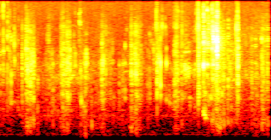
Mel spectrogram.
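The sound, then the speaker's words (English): Dry, brittle crunching of pita-style chips, unlike tortilla chips and with more bubbles in them, being chewed: a rapid irregular series of crisp bites and crackles at moderate volume with no talking. “These are more like, are they like pita chips?”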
